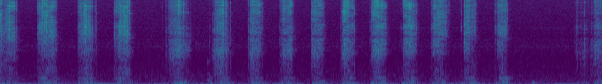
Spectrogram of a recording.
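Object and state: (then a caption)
Foam nail buffer block being scraped. A pink rectangular foam nail buffer block with an abrasive surface is held in the hand and scraped along its top with an x-acto knife blade. Quick, rhythmic rasping strokes repeat about three times a second, each a bright, gritty scratch over a steady low rumble. The strokes fall unevenly, with a short pause near the end before the scraping resumes.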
